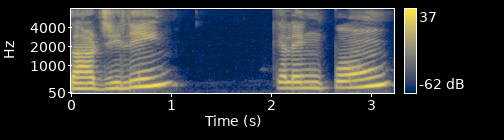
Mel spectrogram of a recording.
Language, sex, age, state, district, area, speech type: Nepali, female, 45-60, West Bengal, Darjeeling, rural, spontaneous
